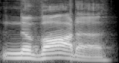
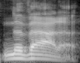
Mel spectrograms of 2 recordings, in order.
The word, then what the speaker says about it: Nevada: which is what people outside of Nevada think Nevada is pronounced it's not Nevada it's Nevada okay so now we have all this leftover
